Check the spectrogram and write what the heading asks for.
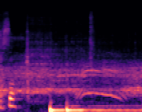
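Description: Edited background music: a low sustained bass note comes in sharply about three-quarters of a second in and holds, with a higher tone swooping up and back down over it.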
